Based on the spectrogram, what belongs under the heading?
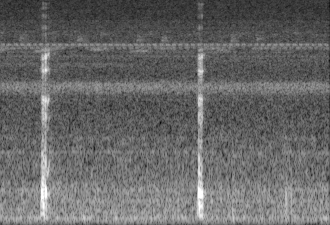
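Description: Two sharp, brief hiccup sounds about two seconds apart, with a faint third, over quiet room hiss; typical hiccups.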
